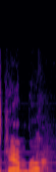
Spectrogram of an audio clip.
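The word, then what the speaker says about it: Canberra: I think it's pronounced Cannber. Every time I call it Camber or Rosebud, somebody says it's Cambra.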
